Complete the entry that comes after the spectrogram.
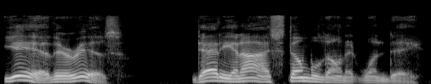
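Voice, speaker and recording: A man voicing a weary, rough-edged small-town man in an audiobook, talking in clipped, colloquial, blunt phrases. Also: medium pitch, very animated, slow, no room sound, clean studio sound. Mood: drowsy.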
